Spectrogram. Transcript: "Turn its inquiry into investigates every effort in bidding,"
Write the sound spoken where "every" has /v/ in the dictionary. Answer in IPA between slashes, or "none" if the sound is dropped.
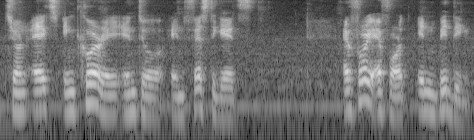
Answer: /f/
